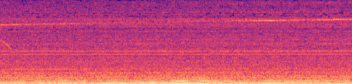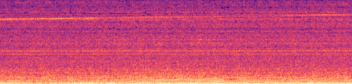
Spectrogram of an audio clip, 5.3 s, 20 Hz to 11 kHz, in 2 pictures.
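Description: A Quest Kodiak 100 single-engine turboprop in Microsoft Flight Simulator throttles up on the runway with brakes held, a steady loud propeller drone rising slightly in pitch and holding continuously, no voices.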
